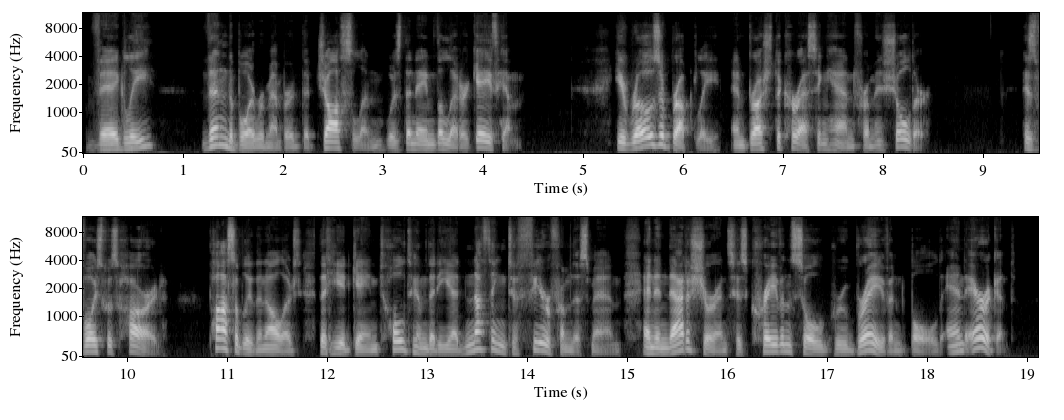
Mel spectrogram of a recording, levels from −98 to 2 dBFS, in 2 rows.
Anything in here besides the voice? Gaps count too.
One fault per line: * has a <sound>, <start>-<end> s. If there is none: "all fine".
all fine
